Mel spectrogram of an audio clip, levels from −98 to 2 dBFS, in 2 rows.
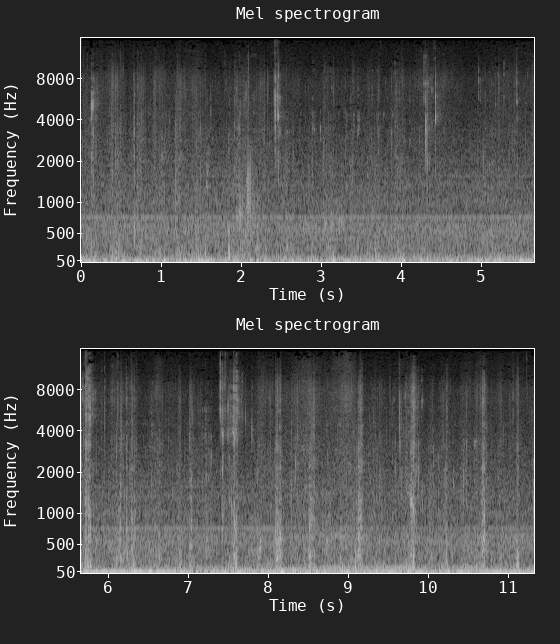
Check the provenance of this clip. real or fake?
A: real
